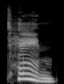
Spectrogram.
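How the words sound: The vowel sounds like the e in 'ten'. This is how Tasmanians say it. "they say ten, ten more in, in Tasmania"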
